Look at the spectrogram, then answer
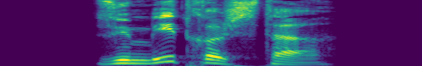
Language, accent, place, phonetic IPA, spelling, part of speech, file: German, Germany, Berlin, [zʏˈmeːtʁɪʃstɐ], symmetrischster, adjective, De-symmetrischster.ogg
- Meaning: inflection of symmetrisch: 1. strong/mixed nominative masculine singular superlative degree 2. strong genitive/dative feminine singular superlative degree 3. strong genitive plural superlative degree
